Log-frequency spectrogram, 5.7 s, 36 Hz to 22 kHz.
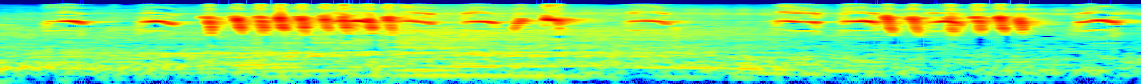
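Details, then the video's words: Bar-winged prinia song from a May 2017 recording used to train other songbirds: high whistled notes, then a fast sputtering trill of chips, a pause, and another quick chattering burst ending in whistles. "CIBLEK GACOR COCOK BUAT MASTERAN"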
